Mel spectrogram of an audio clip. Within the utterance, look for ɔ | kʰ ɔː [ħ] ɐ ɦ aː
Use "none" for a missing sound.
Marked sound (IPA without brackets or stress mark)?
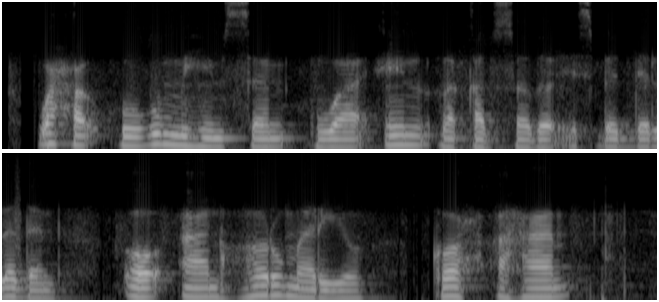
ħ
